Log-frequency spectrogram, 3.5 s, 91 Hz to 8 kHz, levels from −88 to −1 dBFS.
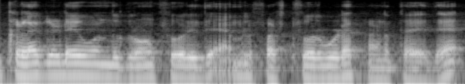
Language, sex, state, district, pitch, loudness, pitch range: Kannada, male, Karnataka, Bellary, 125 Hz, -19 LUFS, 110-135 Hz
